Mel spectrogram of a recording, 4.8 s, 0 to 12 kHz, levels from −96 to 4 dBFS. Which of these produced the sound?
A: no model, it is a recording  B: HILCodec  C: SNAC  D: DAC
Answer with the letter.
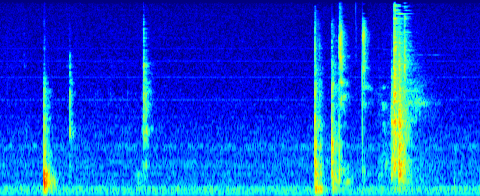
A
